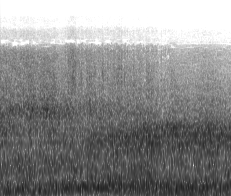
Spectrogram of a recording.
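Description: Steady, loud rushing rumble of a dramatized rocket-exhaust sound effect standing for the space shuttle's engines and the erupting hydrogen gas. A hissing layer swells in the middle and eases off near the end.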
